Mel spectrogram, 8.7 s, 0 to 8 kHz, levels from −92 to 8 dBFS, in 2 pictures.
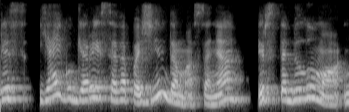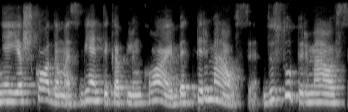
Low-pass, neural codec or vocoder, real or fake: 7.2 kHz; none; real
